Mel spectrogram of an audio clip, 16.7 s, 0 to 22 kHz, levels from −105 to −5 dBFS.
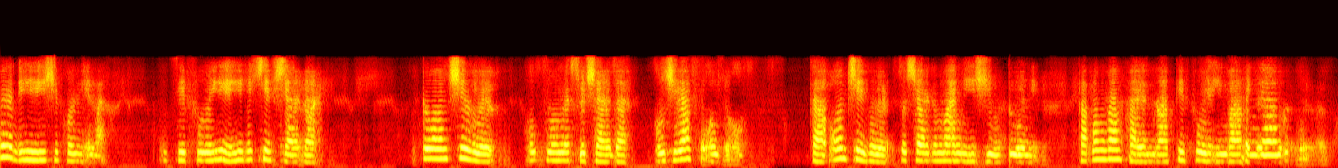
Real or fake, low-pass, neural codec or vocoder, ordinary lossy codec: fake; 5.4 kHz; codec, 16 kHz, 0.5 kbps, FreqCodec, smaller model; AAC, 24 kbps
